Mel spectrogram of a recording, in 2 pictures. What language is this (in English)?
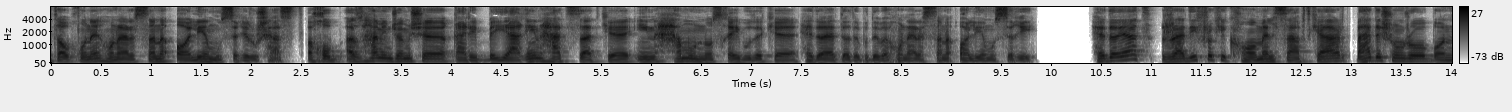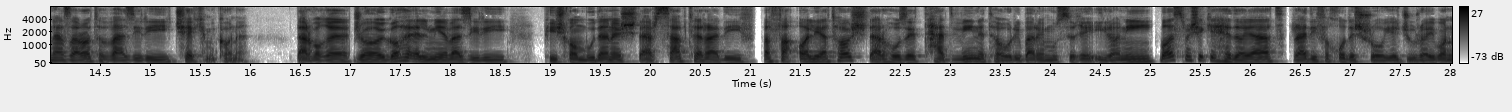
Persian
